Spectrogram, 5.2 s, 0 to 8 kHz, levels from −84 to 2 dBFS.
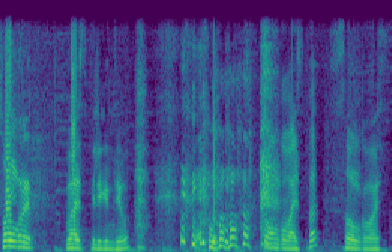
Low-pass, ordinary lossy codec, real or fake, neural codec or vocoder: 7.2 kHz; none; real; none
